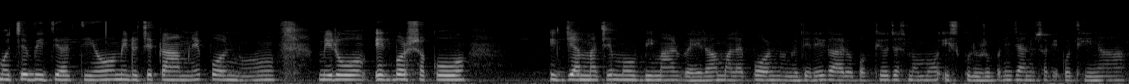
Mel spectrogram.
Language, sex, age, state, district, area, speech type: Nepali, female, 18-30, West Bengal, Darjeeling, rural, spontaneous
